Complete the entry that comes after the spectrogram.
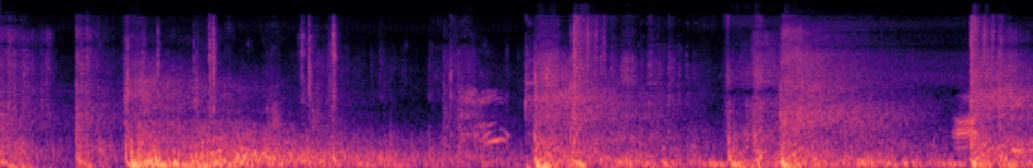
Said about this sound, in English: Flashbang out. Grenade out.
